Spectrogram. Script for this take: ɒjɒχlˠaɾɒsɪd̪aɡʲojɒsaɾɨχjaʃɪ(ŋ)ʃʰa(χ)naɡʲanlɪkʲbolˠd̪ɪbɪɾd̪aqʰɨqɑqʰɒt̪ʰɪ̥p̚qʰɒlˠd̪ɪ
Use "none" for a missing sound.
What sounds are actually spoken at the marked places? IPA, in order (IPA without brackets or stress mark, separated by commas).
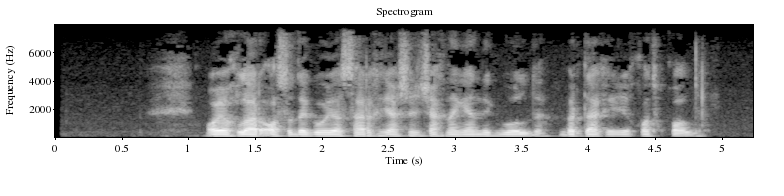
n, χ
